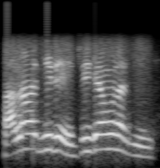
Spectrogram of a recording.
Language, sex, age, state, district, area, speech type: Bengali, male, 18-30, West Bengal, South 24 Parganas, urban, conversation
